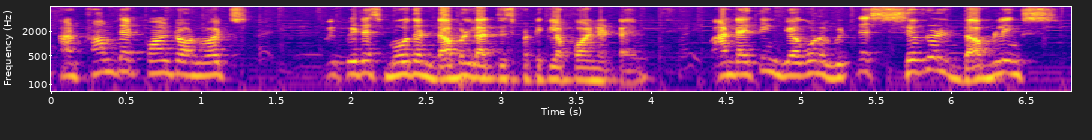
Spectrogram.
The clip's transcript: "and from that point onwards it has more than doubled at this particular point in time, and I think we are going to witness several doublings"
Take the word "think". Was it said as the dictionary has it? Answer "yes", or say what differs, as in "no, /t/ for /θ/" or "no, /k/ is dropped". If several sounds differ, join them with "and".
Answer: no, /t/ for /θ/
